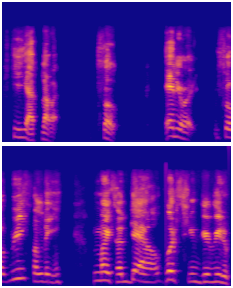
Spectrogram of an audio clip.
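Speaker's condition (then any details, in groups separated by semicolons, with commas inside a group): Athetoid cerebral palsy; speech, wheelchair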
